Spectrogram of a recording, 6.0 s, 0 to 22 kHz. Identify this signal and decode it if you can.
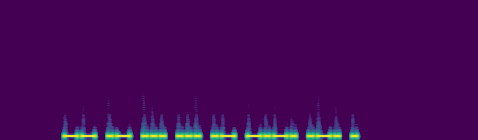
Morse code, heard as a keyed tone, about 22 wpm, 700 Hz. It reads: MASSACRE
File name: practice / 22wpm / Eight Letter Words - 22wpm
